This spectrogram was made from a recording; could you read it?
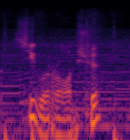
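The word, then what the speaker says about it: Sigur Rós: E stiamo parlando appunto dell'album di debutto di una band che si chiama Sigur Roche, almeno così la pronuncia che ci dà Wikipedia con,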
